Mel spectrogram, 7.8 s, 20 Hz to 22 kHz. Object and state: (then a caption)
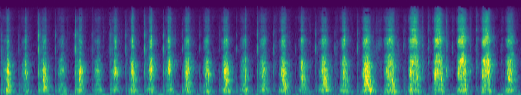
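Scratch-art paper being scratched. A wooden stick scratches the black wax coating of a flat scratch-art page over blue foil paper near its lower right corner. About 30 quick, rhythmic scratching strokes come at roughly three per second, each a dry, raspy burst centered in the mids with a bright, airy top and almost no low end.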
